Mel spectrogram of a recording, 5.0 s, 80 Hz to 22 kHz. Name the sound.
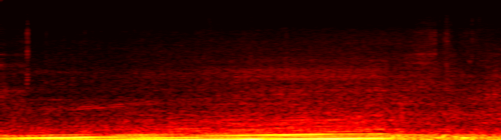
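Dodge Ram SRT-10 V10 truck engine driving, manual clutch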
